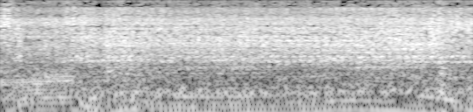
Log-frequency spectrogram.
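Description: A pickup truck's engine running as the truck passes close by: a steady low engine hum over an even hiss.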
